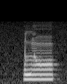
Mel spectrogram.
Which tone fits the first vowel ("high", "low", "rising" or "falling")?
high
